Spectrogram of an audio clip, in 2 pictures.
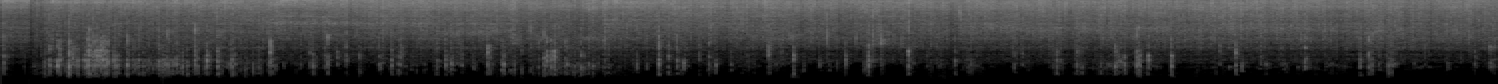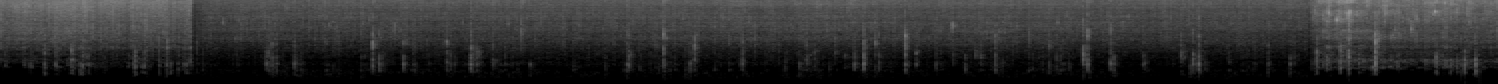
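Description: Minced-meat patties frying in a camp frying pan: a steady sizzle of hot fat with many small pops and spits. It turns quieter a little past halfway and loud again near the end.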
